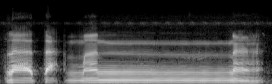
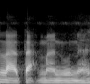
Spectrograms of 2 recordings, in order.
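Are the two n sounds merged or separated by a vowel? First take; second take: merged; separated. First: The two n sounds merge into one doubled n. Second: The two n sounds are separated by a vowel. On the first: This is the recited form after merging. "Setelah diidghamkan jadi nunnya tinggal satu rangkep" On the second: This is the underlying form before merging. "Sebelum diidghamkan"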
